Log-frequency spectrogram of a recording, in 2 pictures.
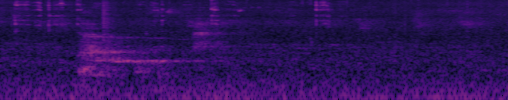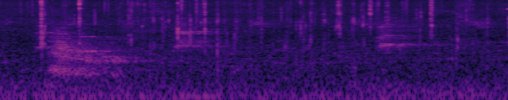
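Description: A Boston terrier giving two short whines while begging for food, one about a second in and another midway that falls in pitch.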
